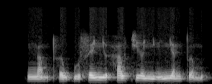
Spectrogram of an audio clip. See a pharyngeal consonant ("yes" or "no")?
no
